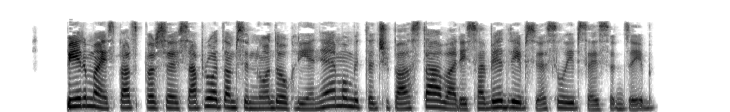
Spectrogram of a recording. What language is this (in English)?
Latvian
